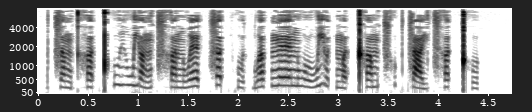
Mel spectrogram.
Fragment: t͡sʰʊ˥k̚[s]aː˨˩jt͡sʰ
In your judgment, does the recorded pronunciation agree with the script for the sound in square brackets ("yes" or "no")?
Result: no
